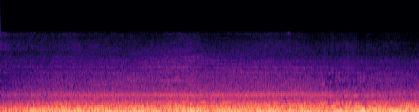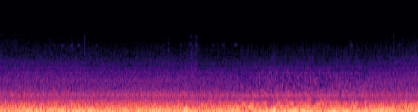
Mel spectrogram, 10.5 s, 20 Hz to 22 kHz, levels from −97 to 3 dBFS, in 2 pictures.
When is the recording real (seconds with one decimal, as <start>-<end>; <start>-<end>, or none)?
0.0-4.0; 4.6-8.2; 9.8-10.5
